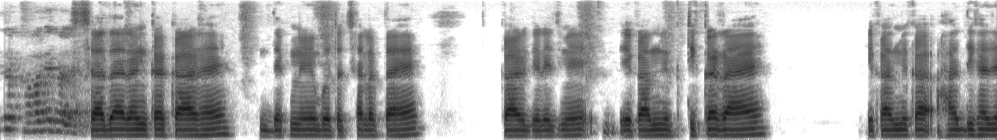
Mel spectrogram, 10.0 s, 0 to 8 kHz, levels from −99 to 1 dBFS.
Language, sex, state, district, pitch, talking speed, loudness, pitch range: Hindi, male, Bihar, Kishanganj, 115 Hz, 155 wpm, -16 LUFS, 115-120 Hz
